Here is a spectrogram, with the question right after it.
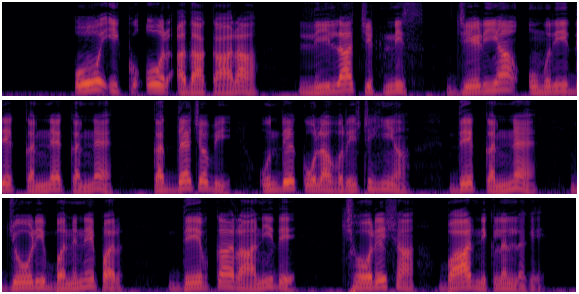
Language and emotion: Dogri, neutral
